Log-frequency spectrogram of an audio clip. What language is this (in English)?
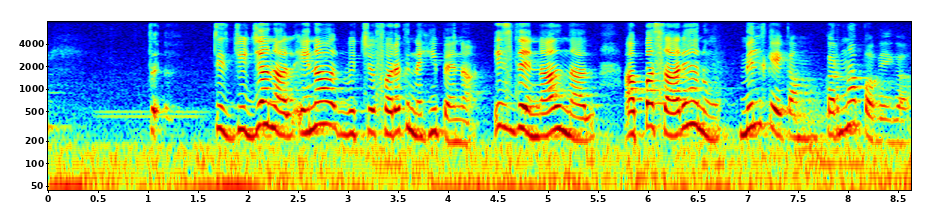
Punjabi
